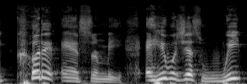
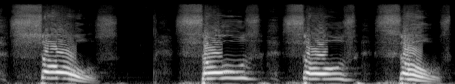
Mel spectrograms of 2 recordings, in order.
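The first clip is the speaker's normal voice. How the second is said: top-of-lungs yell; 4 semitones higher, 8 dB louder, much slower than usual. Retold or imitated. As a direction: imitate a drawn-out, anguished yell, higher and much louder. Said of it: "he yelled out at the top of his lungs".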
